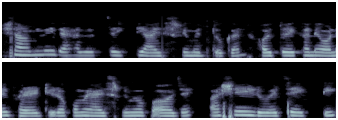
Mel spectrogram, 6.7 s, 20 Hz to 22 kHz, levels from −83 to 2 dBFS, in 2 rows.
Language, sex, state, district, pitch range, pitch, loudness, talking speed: Bengali, female, West Bengal, Dakshin Dinajpur, 215-235 Hz, 225 Hz, -27 LUFS, 190 wpm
